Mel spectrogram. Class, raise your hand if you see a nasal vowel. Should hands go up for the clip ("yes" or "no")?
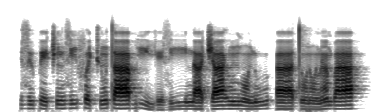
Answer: yes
